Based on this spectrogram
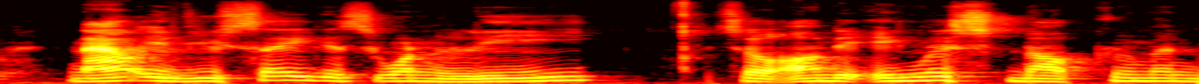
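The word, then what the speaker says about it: Lý: we we say it Lee Lee so not Lee so just like you pronoun L E Lee no this one totally different last name so l y Lee Lee okay now most of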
